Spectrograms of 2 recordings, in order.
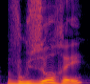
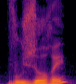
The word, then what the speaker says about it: vous aurez: final S not pronounced, and then you make the liaison, vous aurez, a Z at the end here, et, aurez, liaison here, vous aurez, ils auront, final T not pronounced, elles auront.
